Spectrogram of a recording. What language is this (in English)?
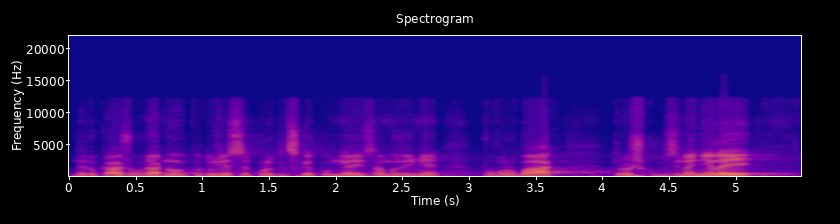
Czech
